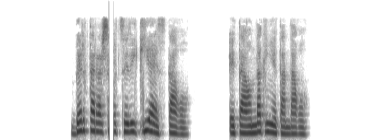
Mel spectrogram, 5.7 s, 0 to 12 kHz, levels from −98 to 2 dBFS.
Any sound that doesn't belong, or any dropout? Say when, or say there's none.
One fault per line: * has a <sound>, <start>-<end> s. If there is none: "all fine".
* has a dropout, 1.6-1.7 s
